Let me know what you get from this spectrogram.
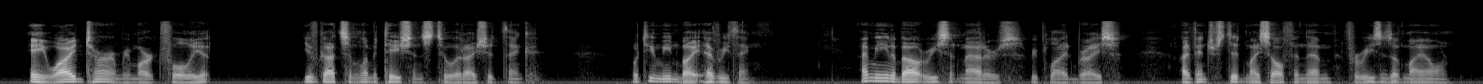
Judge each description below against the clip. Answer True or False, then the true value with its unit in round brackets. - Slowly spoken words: False (150 wpm)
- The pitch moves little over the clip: False (3.8 semitones)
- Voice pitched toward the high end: False (95 Hz)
